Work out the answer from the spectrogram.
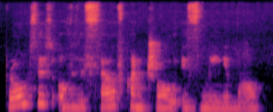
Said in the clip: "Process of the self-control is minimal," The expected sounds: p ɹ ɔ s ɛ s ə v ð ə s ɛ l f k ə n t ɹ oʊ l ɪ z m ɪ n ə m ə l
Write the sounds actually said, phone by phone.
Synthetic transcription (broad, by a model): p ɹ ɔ s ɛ s ə v ð ə s ɛ l f k ə n t ɹ oʊ l ɪ z m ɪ n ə m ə l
